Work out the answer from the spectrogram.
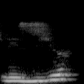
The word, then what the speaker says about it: les yeux: And they spoke about the liaison with les yeux, because that's quite a tricky one for a year 7 student.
